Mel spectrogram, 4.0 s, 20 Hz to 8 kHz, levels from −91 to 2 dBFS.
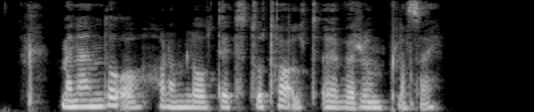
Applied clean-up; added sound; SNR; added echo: neural mask model Resemble Enhance denoiser.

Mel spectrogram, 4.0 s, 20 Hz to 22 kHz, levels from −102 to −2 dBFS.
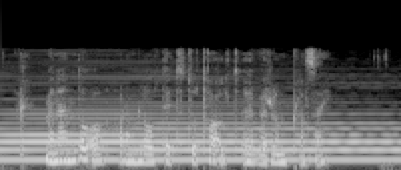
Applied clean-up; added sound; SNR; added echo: none; Wind instrument, woodwind instrument; -2 dB; none.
